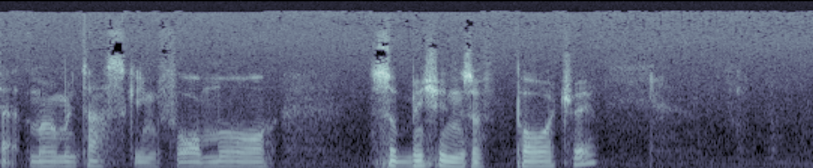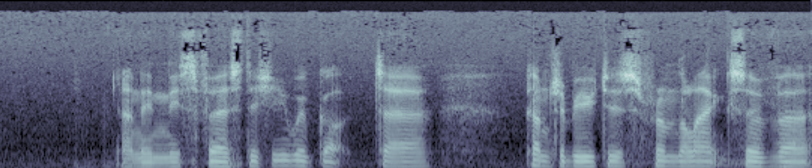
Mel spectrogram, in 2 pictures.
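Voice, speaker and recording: A man hosting a radio show, chatting in a relaxed way with plenty of ums. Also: fairly low pitch. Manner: relaxed, hesitant with fillers. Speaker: radio host reviewing magazines. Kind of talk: casual radio chat.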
